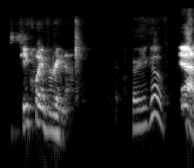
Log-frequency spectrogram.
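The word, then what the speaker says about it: Fuquay-Varina: and let's see Matthew price says he's in fukari Verina fqu Verina there you go yeah it's not pronounced like it's like it looks like right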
